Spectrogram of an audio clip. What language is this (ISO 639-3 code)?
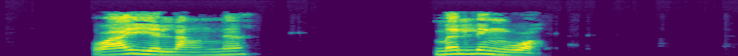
beb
